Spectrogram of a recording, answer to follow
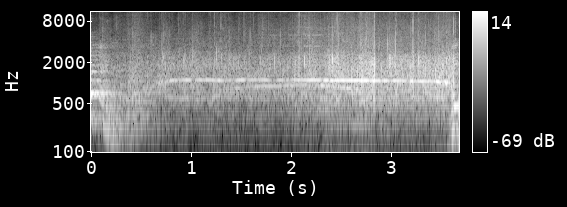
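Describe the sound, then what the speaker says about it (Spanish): Crowd applauding at a live band concert in an auditorium, sustained clapping and cheering with a faint voice over it. "Fuerte el aplauso"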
